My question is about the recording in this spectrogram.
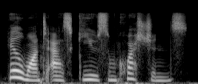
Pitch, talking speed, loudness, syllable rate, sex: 215 Hz, 210 wpm, -19 LUFS, 4.4 syllables/s, female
